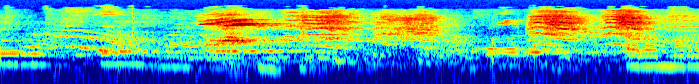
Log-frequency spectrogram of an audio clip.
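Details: Illiger's (blue-winged) macaw (Primolius maracana) giving harsh, raspy squawks in irregular bursts over a few seconds, with faint voices or room sounds in the background.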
